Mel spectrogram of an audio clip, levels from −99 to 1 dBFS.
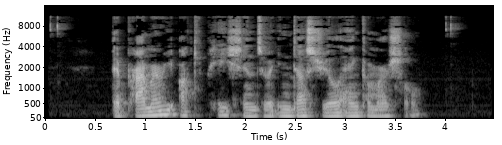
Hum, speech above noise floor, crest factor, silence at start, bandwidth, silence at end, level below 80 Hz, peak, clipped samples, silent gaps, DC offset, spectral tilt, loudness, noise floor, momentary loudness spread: none; 38 dB; 26 dB; 0.1 s; 11.5 kHz; 0.4 s; -56 dBFS; -4 dBFS; under 0.1%; none; under 0.1%; -2.5 dB/octave; -25 LUFS; -65 dBFS; 22 LU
